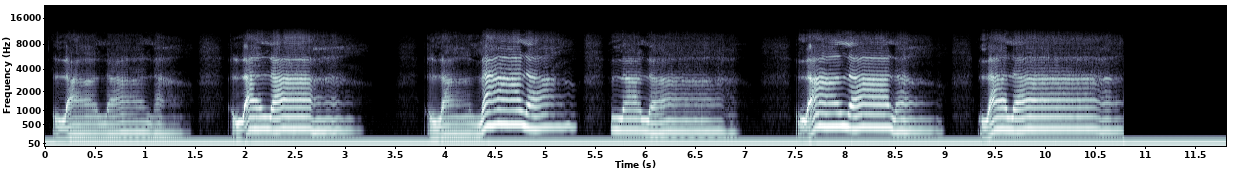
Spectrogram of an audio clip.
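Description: A girl sings a cheerful tune in a high voice.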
